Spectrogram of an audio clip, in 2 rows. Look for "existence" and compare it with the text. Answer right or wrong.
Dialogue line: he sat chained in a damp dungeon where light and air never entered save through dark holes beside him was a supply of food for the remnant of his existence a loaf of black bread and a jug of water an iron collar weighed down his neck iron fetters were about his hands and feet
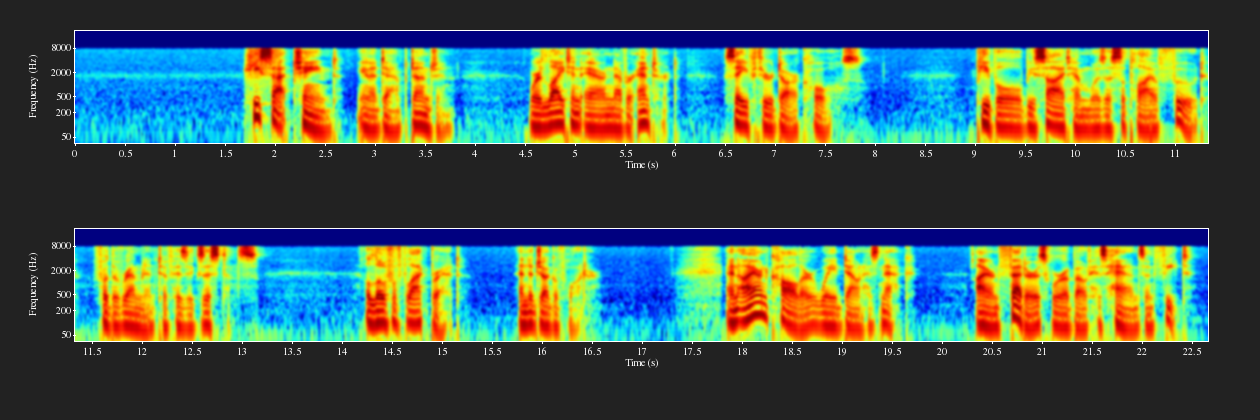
right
